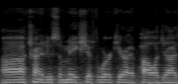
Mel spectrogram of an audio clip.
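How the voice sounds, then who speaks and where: Somewhat breathy and at a medium pitch, a man talks at a fairly quick pace amid audible room echo. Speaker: math teacher. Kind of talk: lecture.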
